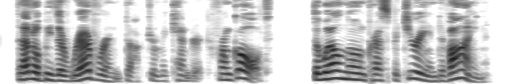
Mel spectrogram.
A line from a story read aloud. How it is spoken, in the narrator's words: cried my old man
